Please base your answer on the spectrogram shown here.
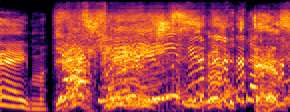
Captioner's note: laughter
